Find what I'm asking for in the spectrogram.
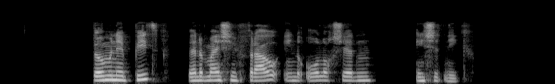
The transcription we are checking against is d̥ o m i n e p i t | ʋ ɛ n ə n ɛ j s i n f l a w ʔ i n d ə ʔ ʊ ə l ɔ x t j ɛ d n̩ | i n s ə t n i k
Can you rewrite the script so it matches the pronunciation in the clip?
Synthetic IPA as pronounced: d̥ o m i n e p i t | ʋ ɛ n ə m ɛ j s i n f r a w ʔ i n d ə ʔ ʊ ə l ɔ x s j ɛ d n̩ | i n s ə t n i k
